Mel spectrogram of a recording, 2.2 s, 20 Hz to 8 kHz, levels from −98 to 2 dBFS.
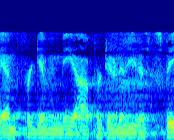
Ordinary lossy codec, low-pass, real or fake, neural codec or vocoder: AAC, 16 kbps; 7.2 kHz; real; none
